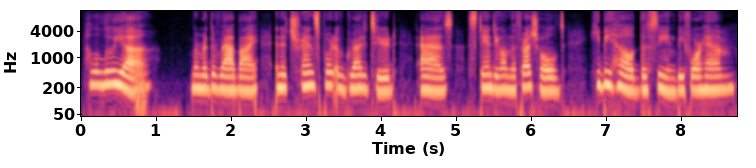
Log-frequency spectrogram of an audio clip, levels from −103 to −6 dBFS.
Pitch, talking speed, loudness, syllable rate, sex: 195 Hz, 135 wpm, -19 LUFS, 4.8 syllables/s, female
